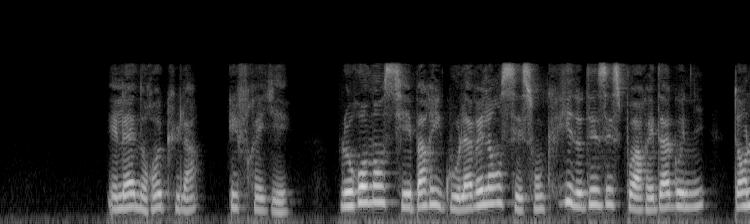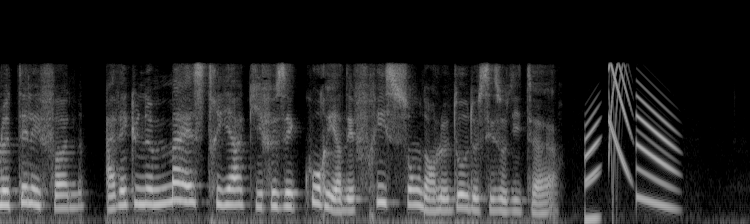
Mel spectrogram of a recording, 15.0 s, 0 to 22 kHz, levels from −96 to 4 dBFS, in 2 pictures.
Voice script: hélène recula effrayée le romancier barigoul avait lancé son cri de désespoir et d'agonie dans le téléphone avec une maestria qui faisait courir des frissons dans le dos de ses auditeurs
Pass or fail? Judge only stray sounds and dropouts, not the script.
fail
